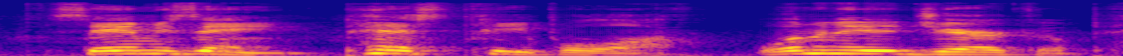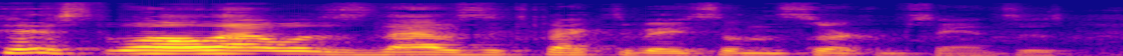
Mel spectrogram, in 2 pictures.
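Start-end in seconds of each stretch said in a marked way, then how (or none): none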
